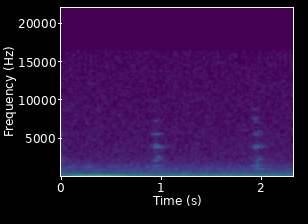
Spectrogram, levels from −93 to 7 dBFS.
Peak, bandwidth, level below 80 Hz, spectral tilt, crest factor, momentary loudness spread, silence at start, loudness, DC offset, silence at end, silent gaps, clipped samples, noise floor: -22 dBFS; 5.8 kHz; -36 dBFS; -7 dB/octave; 14 dB; 21 LU; 0 s; -36 LUFS; under 0.1%; 0 s; none; under 0.1%; -51 dBFS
